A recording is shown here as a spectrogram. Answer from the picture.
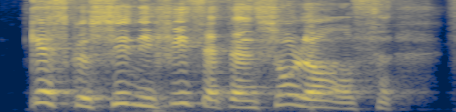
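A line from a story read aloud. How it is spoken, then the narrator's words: Exclaimed. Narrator (French): s'écria M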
